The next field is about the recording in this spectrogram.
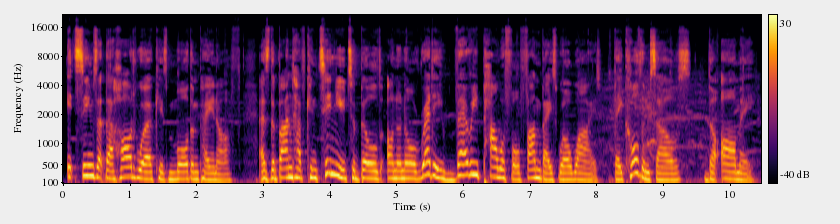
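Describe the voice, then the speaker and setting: Mellow-voiced woman radio host. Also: on the low side, normal speed. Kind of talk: scripted radio feature narration and interview questions. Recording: music bed underneath.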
